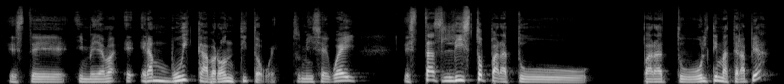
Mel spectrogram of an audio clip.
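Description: A man's voice: mid-range voice, lively intonation, moderate pace, darkish tone, dry recording, clean studio sound. A man with a Mexican Spanish accent, a podcast guest telling a personal story in a casual, slangy, emotional way. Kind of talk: candid storytelling.

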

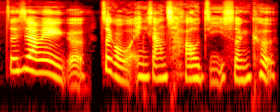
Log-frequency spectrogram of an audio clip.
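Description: Lively Taiwanese woman podcast host. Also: fairly high pitch, a little fast, dry recording, studio quality. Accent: Taiwanese Mandarin. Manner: chatty, exasperated, laughs at her own stories. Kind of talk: casual podcast storytelling.

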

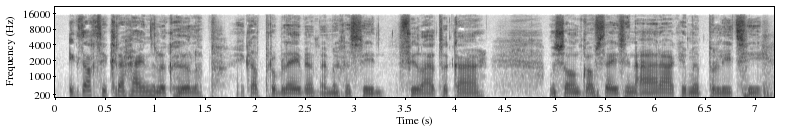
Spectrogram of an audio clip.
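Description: A woman's voice: sits low, creaky, no echo. A middle-aged woman telling her own life story to an audience in an earnest, emotional and blunt way. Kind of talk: personal storytelling before an audience.

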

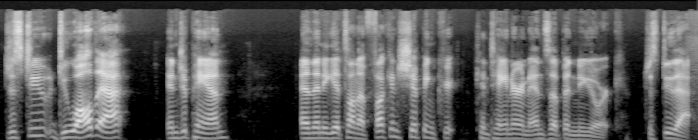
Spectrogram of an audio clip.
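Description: A man's voice: fairly high pitch, sharp tone, no echo. A man hosting a podcast, chatting casually and bluntly with cohosts, swearing freely and getting heated as he rants about a movie. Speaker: podcast host. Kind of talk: casual chat, movie review.

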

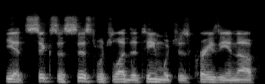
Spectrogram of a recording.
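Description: Male host, low voice, earnest, long wordy questions, dry close sound. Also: quick pace, pushed and bright, no echo. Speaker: interviewer, host. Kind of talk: podcast interview.

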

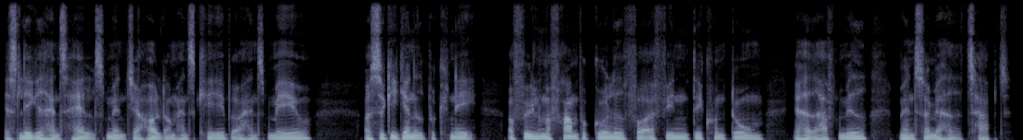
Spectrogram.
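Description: A man, an author, reads a passage from his novel in a slow, measured voice, then talks about it casually as a guest. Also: lowish voice, little pitch movement, darkish tone, dry recording, clean studio sound. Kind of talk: literary reading, then casual conversation. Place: in Copenhagen.

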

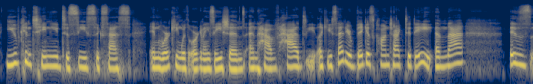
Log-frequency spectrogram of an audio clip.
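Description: Woman, podcast host, encouraging, effusive, lowish voice, dry close recording. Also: darkish tone, dry recording. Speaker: podcast host and business coach. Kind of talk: conversational interview.

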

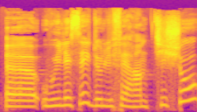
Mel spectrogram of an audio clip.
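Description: A woman's voice: a little high, fast talker, dry recording. A woman co-hosting a film podcast in casual chat, playfully steering the talk back to the film.

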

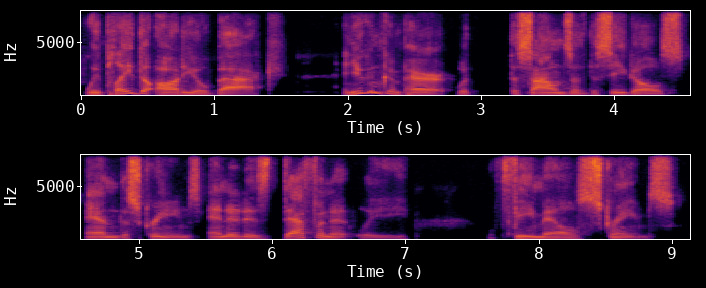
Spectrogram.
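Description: A man's voice: medium pitch, animated, moderate pace, a little mellow, no echo, clean studio sound. A man telling earnest stories in a casual podcast chat, walking through paranormal theories at length. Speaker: paranormal investigator guest.

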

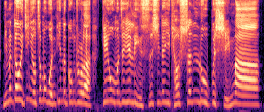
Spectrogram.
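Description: A storyteller voicing a fast-talking, aggrieved substitute teacher. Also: bright, forceful tone, no room sound. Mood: indignant. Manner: fast, high and accusing.

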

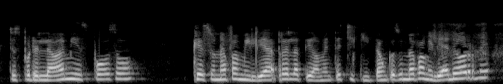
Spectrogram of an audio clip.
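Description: A Colombian mother from Antioquia, speaking with a paisa accent as an interview guest, tells an emotional family story and animatedly acts out her relatives' voices. Her mellow, warm voice is fairly high and fast. The recording sounds a little dull and lo-fi.

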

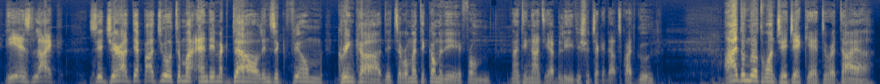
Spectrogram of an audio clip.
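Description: A man's voice: on the high side, a little fast, creaky, no echo, voice pushed up. A man voicing a pompous, crude, worldly ex-footballer with a grandiose manner. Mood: florid. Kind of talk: comic character phone bit.

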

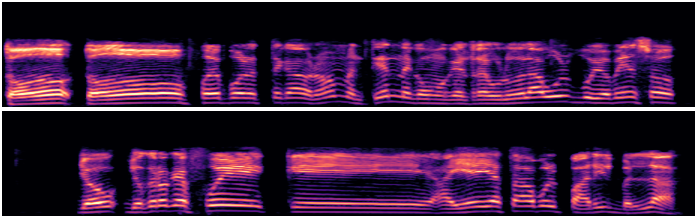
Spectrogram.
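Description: A man's voice: fairly high pitch, normal speed, no room sound, phone-quality sound. A man with a Puerto Rican accent in a casual gossip chat, slangy and swearing often as co-host. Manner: slangy, swears often, keeps saying cabrón.

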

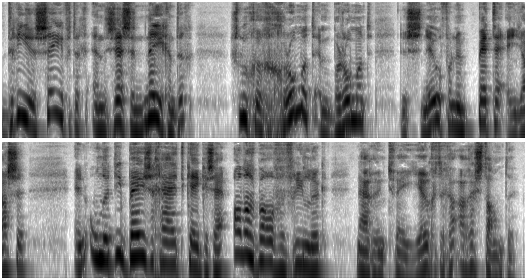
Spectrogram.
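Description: A man reads a children's story aloud with lively expression, his voice sitting a little high for a man. He keeps the storybook narration brisk and engaged.

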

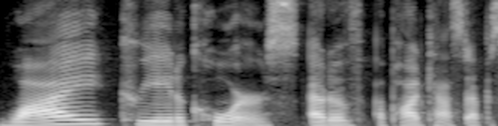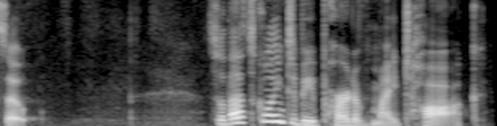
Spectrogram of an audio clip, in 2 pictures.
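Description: A woman's voice: mid-range voice, expressive, measured pace, creaky, a bit bright, no echo, studio quality. A woman hosting a solo podcast in a casual, conversational way, recorded on a phone inside a small closet. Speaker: podcast host. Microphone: phone, no headphones.

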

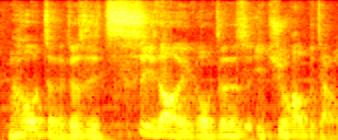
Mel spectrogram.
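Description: A man's voice: medium pitch, very fast, faint music behind. A man, co-hosting a casual podcast and animatedly recounting a story. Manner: animated storyteller, acts out the people in his story. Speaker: podcast co-host.

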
